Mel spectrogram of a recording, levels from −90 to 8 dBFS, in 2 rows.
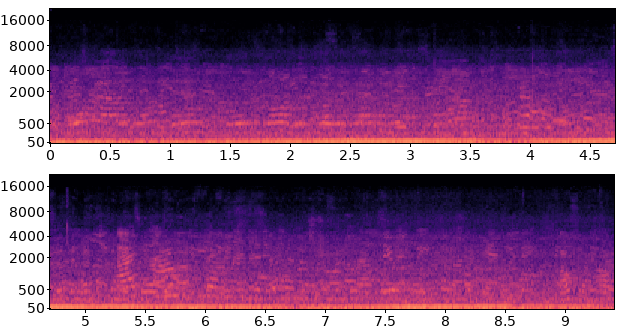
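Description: No technical faults are audible anywhere in this audio.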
